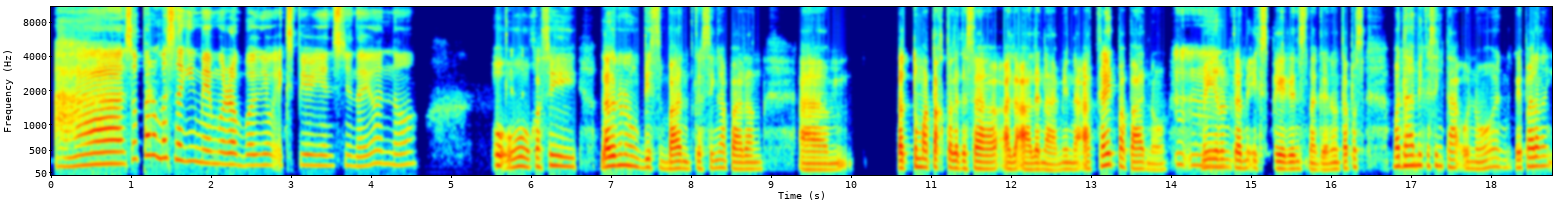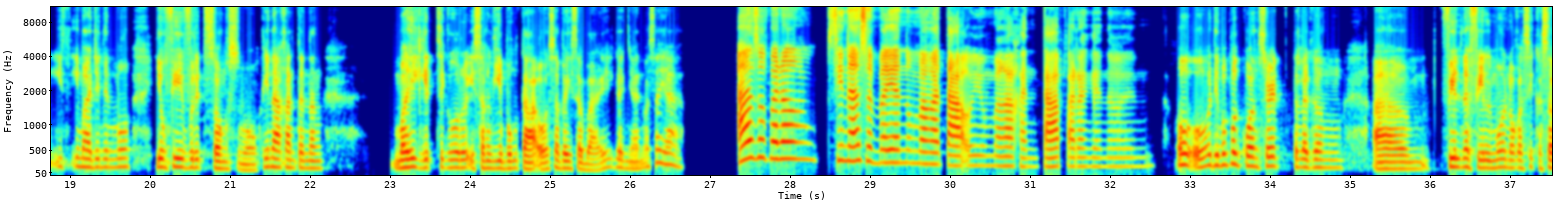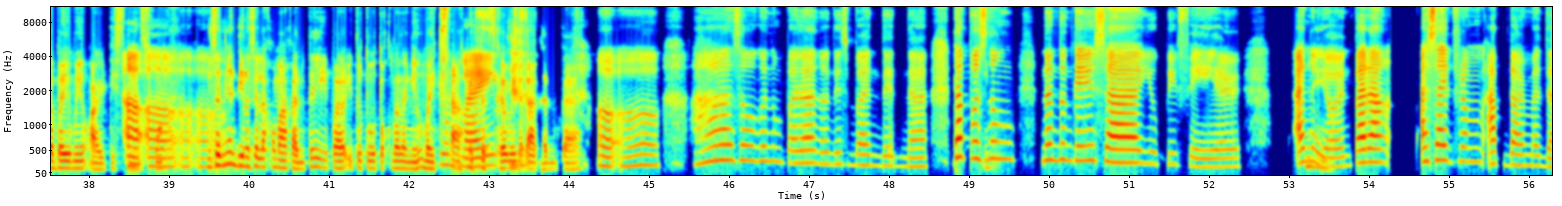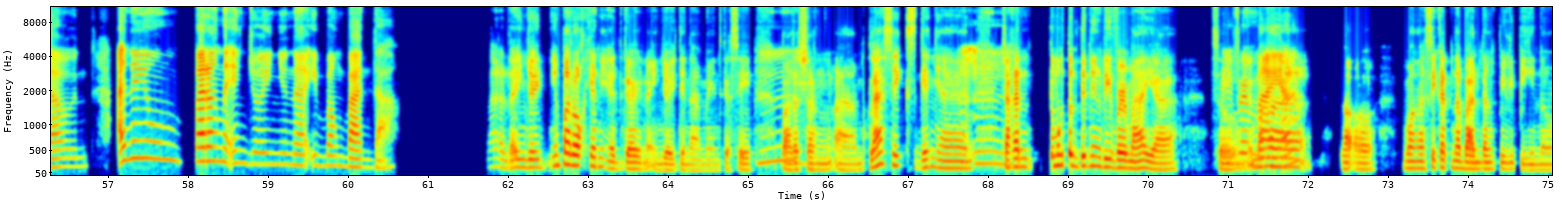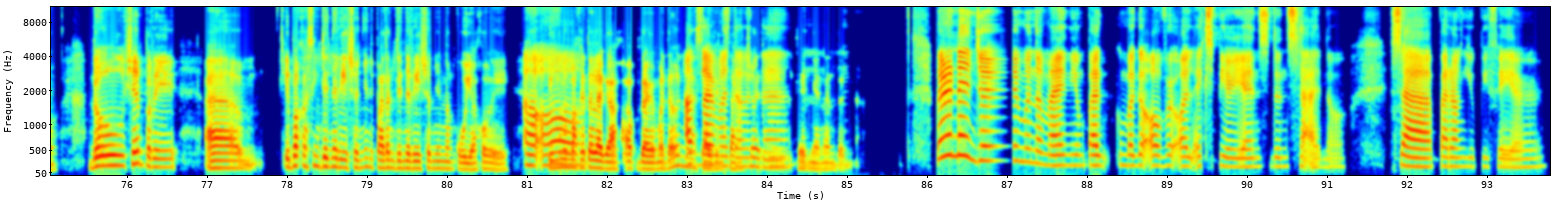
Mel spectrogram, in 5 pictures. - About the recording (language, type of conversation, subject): Filipino, podcast, Ano ang pinakatumatak mong karanasan sa konsiyerto o tugtugan?
- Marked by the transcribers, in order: other background noise; "mismo" said as "minsmo"; chuckle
